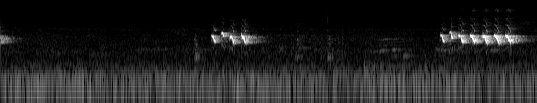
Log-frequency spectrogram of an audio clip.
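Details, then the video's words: Lure recording of a yellow-vented bulbul: two bursts of rapid, bubbly, slightly descending chattering notes, the second longer with about eight notes, over a quiet low rumble. "pancingan trucuk terbaik dan terpopuler"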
